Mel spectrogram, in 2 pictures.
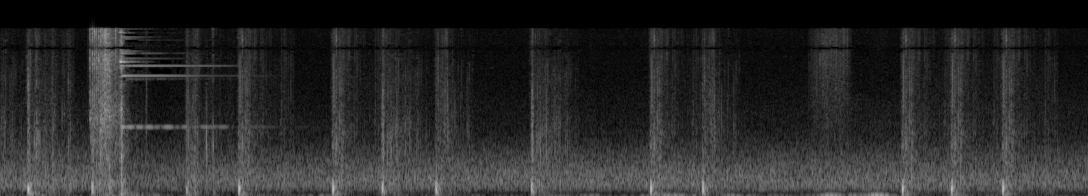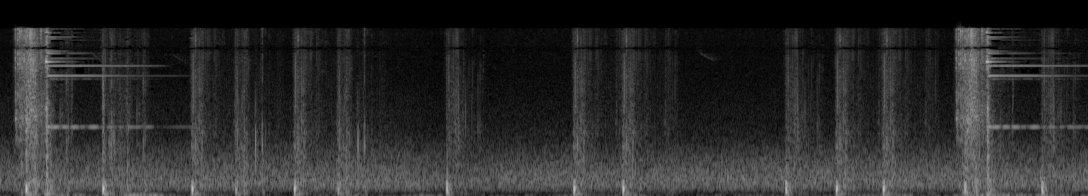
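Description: A cardboard box thuds into a metal bin.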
